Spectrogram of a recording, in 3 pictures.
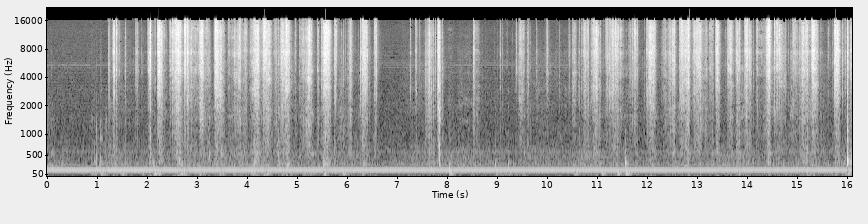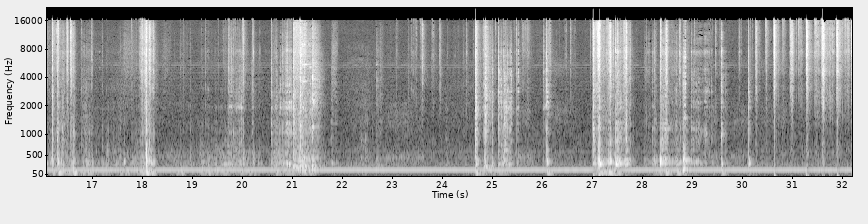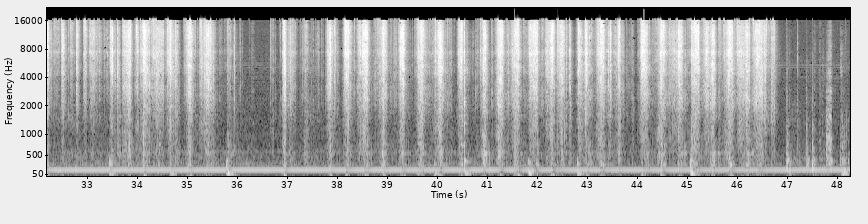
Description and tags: Stretching, clacking, and otherwise playing with a big plastic slinky.
Recorded with a Canon GL-2 internal microphone.
clack, request, slinky, stack, toy, toys, unprocessed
